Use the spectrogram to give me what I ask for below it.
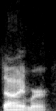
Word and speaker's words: Deimer: Well, it's, it's Kurt K U R T Deimer D E I M E R pronounced Dimer.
